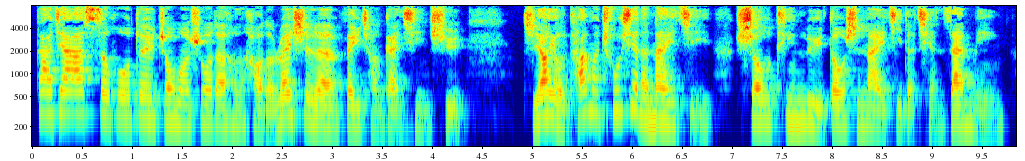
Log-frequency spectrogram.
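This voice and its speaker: A woman hosts a podcast interview in an expressive way, reacting with exclamations. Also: mid-range voice, normal speed. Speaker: podcast host.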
